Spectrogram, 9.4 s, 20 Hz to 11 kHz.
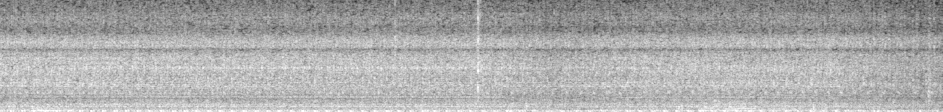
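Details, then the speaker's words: Toyota Vios petrol engine with code P0354, cylinder 4 misfire at idle: uneven, loping stumble; ignition coil and injector 4 suspected. "Issue ngos dito ay missire number four. Yung ignition coil niya kasama ang injector."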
